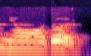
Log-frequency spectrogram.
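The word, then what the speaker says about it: 몇 월: nyotwol itu kita bacanya nyodol.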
